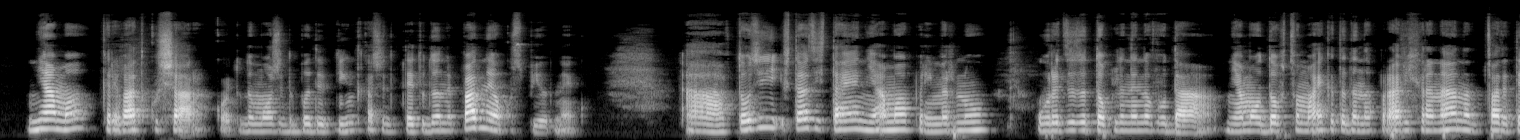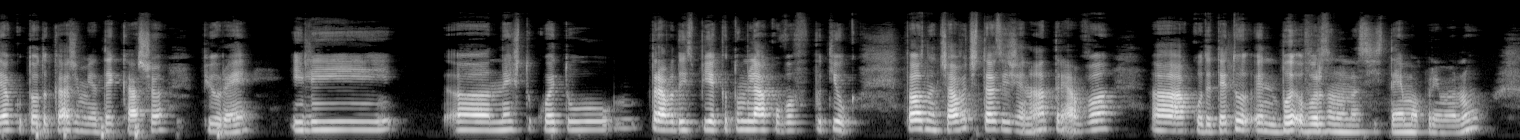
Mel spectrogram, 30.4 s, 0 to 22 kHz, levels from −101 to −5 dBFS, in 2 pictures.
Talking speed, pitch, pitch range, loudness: 145 wpm, 195 Hz, 185-210 Hz, -23 LUFS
